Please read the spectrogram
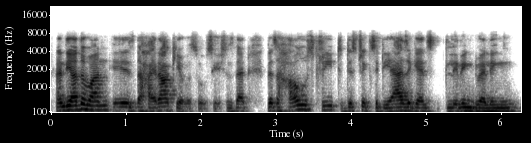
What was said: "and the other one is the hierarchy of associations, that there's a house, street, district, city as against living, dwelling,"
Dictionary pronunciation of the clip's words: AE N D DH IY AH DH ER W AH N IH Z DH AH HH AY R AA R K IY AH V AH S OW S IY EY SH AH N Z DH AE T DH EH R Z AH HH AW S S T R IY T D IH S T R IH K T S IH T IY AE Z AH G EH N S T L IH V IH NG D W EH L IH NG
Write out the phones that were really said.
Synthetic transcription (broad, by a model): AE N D IY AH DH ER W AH N IH Z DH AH HH AY R AA R K IY AH V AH S OW S IY EY SH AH N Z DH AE T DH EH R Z AH HH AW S S T R IY T D IH S T R IH K T S IH T IY AE Z AH G EH N S T L IH V IH NG D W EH L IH NG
